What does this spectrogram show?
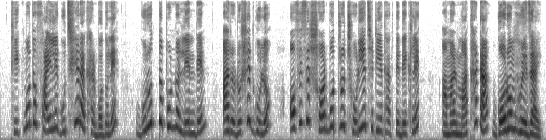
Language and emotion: Bengali, angry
